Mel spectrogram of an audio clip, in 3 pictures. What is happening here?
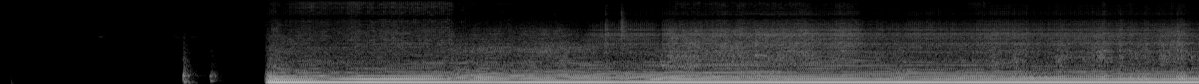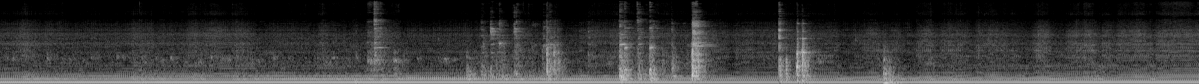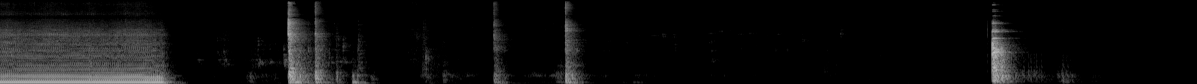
I turned on the coffee machine, looked for a saucer, and set out the full cup together with the saucer.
